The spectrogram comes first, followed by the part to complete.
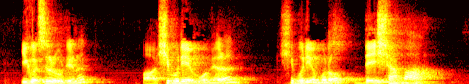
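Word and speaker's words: נשמה: 그래서 이 생명의 숨 하나님이 믿는 이에게 불어넣으신 이것을 우리는 히브리어에 보면은 히브리어로 네샤마. 다 같이 해보세요. 네샤마.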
